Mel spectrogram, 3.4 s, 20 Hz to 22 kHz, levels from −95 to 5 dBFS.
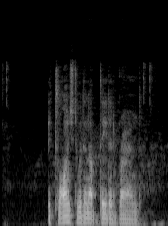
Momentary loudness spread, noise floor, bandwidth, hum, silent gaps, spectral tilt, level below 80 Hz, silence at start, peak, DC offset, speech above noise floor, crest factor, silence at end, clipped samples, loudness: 15 LU; -78 dBFS; 7.4 kHz; none; none; -8 dB/octave; -46 dBFS; 0.95 s; -8 dBFS; under 0.1%; 51 dB; 22 dB; 0.1 s; under 0.1%; -28 LUFS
